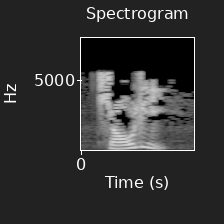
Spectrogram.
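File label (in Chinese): "条例", Mandarin Chinese; chinese flashcards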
